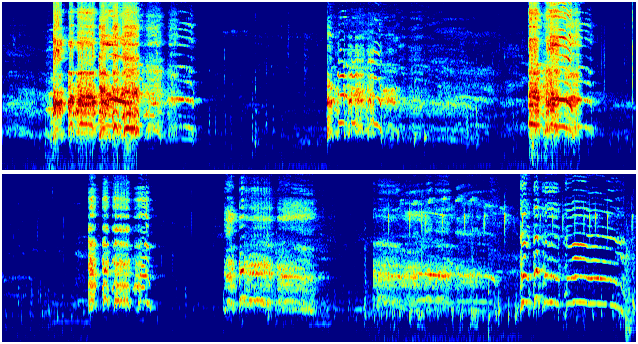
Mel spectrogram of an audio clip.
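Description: A rooster crows loudly nearby, again and again.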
